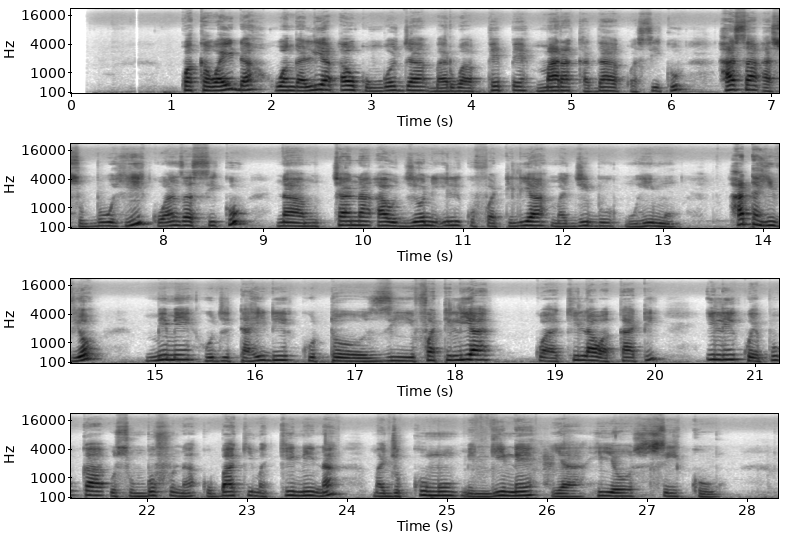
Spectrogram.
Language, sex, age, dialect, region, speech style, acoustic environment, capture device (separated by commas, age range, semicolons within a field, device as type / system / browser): Swahili, male, 35-44, Kenya - Mombasa, Kenya, relaxed, nature, mobile / Linux / Chrome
